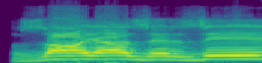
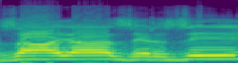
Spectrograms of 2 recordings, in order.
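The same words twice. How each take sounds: No difference in how they are said.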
